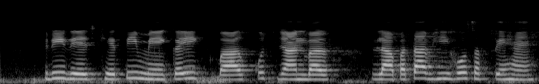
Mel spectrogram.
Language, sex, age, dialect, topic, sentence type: Hindi, female, 18-24, Awadhi Bundeli, agriculture, statement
